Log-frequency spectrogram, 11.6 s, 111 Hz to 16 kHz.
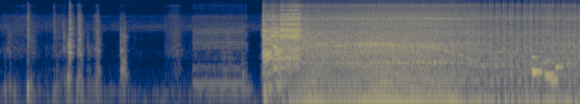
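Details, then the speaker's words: Turbo D16 Honda Civic, first start after installing and degreeing a Speed Factory Savage cam and cam gear: quiet clicks, then a quick crank catching into a smooth, steady fast idle with no ticking or knocking, sounding healthy. "all right got some pressure who coil in all right let's see if it starts"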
